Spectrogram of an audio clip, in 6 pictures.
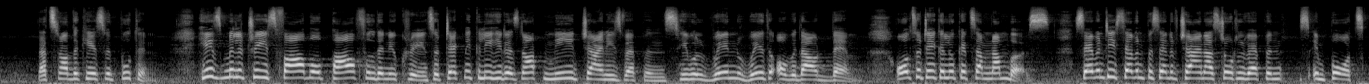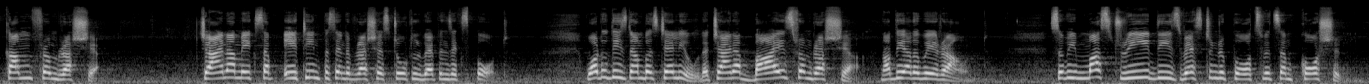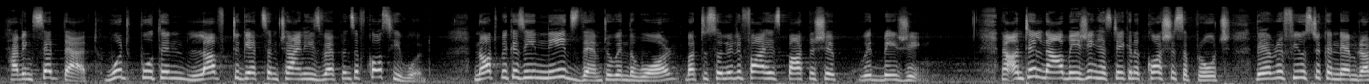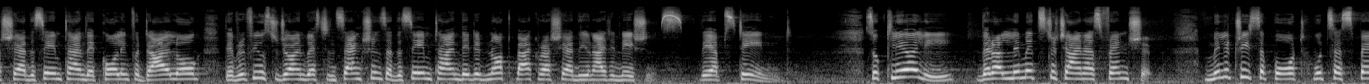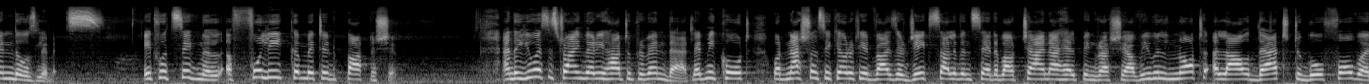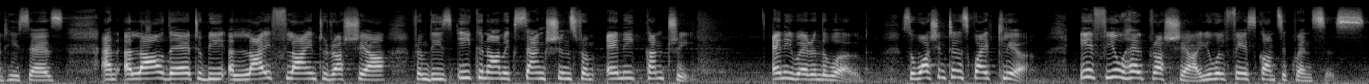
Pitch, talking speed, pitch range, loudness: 260 Hz, 175 wpm, 235-290 Hz, -17 LUFS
